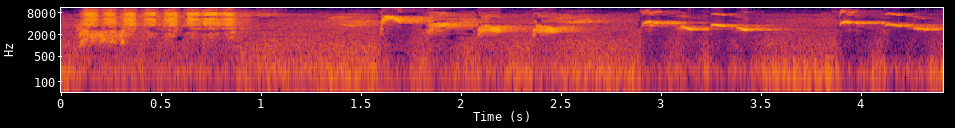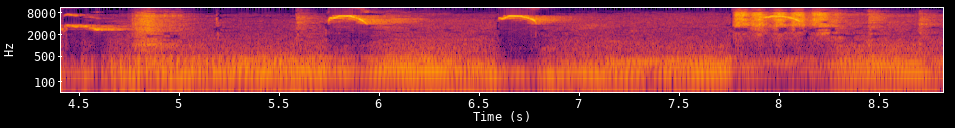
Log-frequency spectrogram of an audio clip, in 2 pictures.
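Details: Olive-winged bulbul in song: bright whistled phrases and rapid chirping notes, some slurred upward, delivered in fast bursts over low background hum.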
